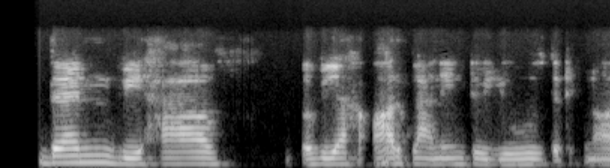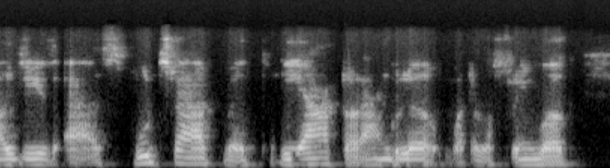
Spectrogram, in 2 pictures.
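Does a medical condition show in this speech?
No.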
